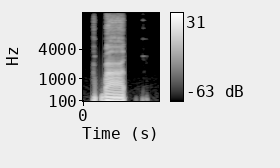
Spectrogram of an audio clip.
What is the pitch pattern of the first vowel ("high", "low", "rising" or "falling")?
low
